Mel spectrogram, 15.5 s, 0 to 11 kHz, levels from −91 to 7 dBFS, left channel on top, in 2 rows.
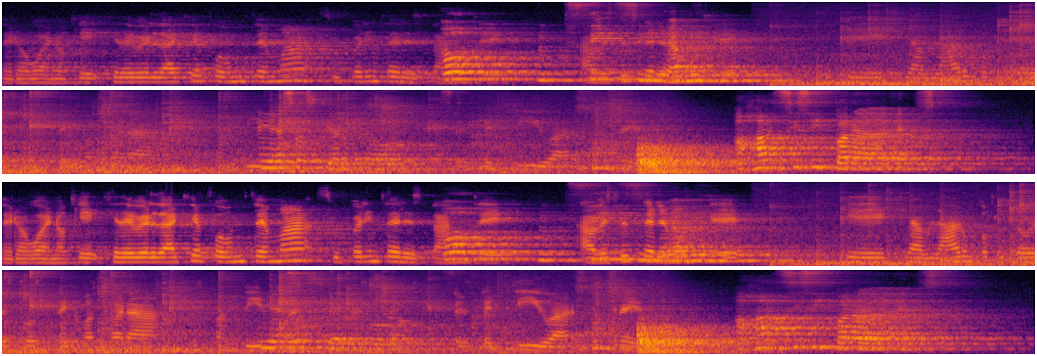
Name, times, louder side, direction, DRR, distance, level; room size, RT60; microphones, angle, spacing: voice 1, 0.0-3.9 4.3-5.5 6.3-10.0 10.3-10.9 11.1-12.6, right 6 dB, 50° right, 12 dB, 0.4 m, -27 dB
voice 2, 4.4-5.3 9.7-10.8 11.2-11.5 13.2-14.8, left 1 dB, 75° left, -1 dB, 2.2 m, -22 dB
sound 1, 5.6-12.7, equal, 15° right, 2.4 m, -27 dB
11.0 x 10.5 x 5.1 m, 2.3 s
head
